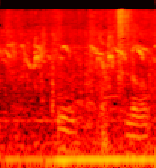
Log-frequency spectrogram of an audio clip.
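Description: Chicken clucking in short calls, over a steady low hum.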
